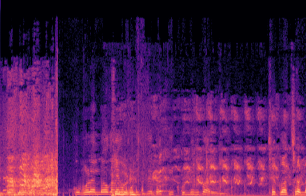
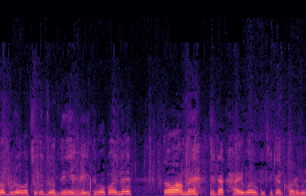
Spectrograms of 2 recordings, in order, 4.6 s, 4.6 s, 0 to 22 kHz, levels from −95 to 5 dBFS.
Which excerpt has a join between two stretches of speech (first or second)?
first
